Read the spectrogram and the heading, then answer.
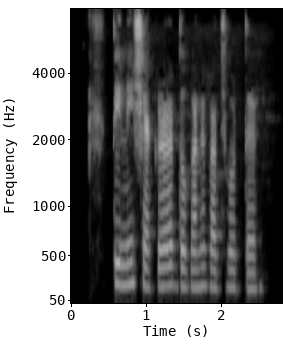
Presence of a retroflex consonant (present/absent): absent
